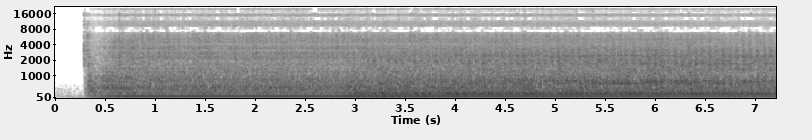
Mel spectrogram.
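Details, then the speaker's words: Vintage Craftsman 109 mini lathe taking a rough taper cut on a 1" UNC nut, compound at an odd angle, with cutting lube, audio sped up: a steady hum with a rough chattering edge; quite a bit of tool chatter. "Um, as you could see, even though I sped that up a lot, you could you could probably still hear and see it. There's quite a bit of chatter."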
